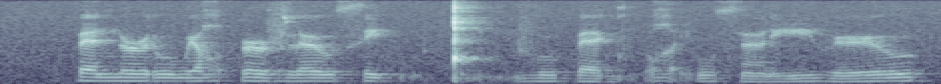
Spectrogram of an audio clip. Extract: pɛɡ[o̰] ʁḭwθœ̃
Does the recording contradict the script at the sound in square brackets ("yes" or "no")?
yes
